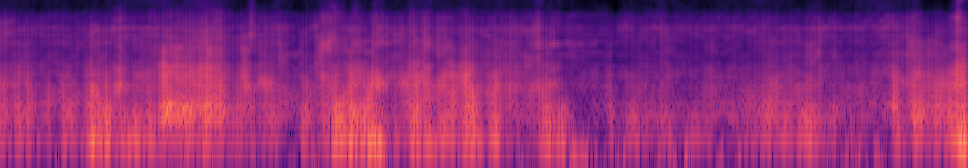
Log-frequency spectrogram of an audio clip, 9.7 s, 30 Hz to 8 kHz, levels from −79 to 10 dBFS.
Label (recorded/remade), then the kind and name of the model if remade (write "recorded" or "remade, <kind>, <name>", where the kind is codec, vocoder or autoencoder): remade, vocoder, Vocos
